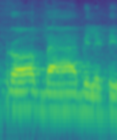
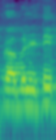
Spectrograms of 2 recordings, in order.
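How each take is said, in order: First: The middle 'ba' syllable is stretched out long. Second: It is said plainly, without stretching any syllable. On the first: This is how foreigners say it. "जो लोग विदेशी होते हैं वो क्या बोलते हैं" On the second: This is how Indians say it. "हम लोग बोलते हैं"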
